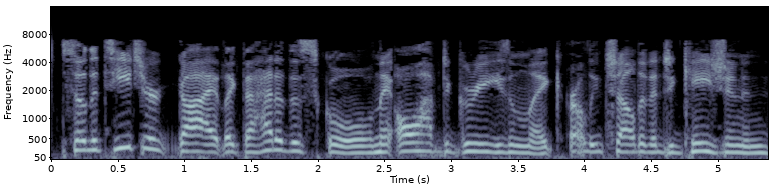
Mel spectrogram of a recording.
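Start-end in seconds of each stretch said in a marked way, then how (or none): none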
